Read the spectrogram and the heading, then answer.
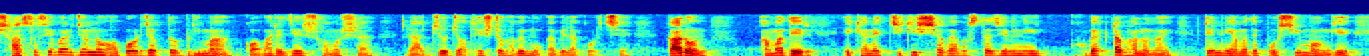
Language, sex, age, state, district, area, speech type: Bengali, male, 60+, West Bengal, Paschim Bardhaman, urban, spontaneous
